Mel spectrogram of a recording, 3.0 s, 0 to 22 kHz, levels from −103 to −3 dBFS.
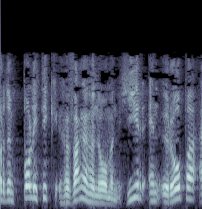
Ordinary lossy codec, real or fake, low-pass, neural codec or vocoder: none; real; none; none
